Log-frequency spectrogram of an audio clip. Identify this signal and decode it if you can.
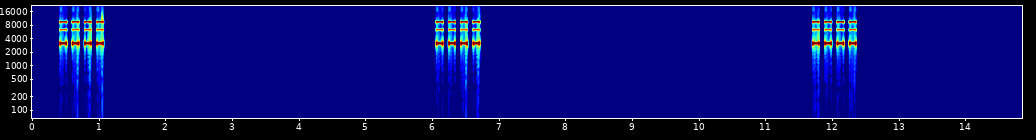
Alarm pattern, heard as an alarm's beeps, played three times, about 3150 Hz. Temporal four. Carbon monoxide.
